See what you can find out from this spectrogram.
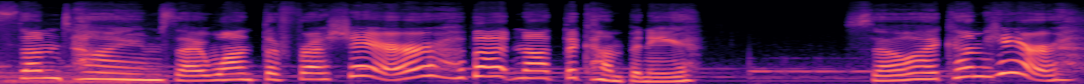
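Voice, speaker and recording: A woman's voice: high-pitched, very animated, takes it slowly, a bit bright, heavily acted. A woman voicing a proud, easily flustered ancient shaman with a youthful sound in a video game. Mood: flustered, musing. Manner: haughty, defensive, easily flustered. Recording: music behind the voice.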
